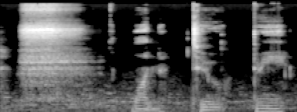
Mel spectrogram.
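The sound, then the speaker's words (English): A deep breath drawn in during a guided breathing exercise, a soft airy rush lasting under a second, followed by a few short bursts of voice. “So then, on my cue, breathe in.”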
